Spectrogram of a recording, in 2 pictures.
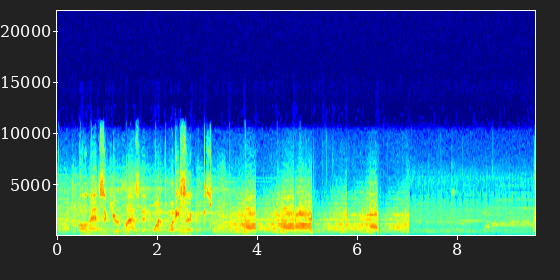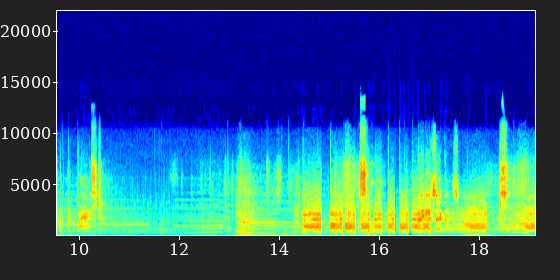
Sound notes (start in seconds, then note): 0.0 buzzing; 3.8 buzzing; 14.8 buzzing; 17.2 loudspeaker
